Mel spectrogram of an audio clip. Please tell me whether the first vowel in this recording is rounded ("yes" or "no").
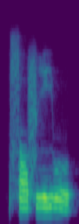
yes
